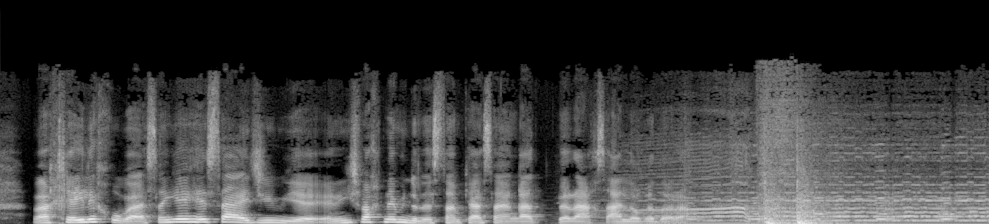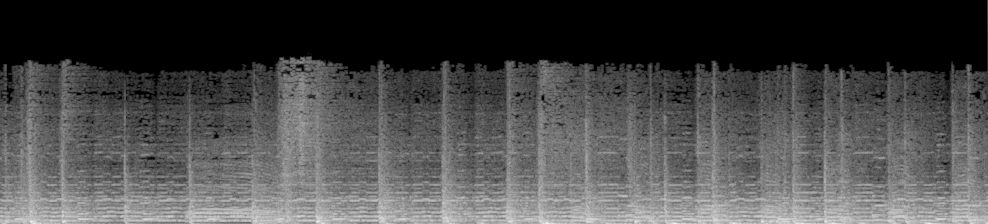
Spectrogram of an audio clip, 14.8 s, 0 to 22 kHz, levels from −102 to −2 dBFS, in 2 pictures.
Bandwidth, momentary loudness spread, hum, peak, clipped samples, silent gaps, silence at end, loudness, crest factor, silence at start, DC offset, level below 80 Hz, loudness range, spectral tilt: 16.5 kHz; 7 LU; none; -4 dBFS; under 0.1%; none; 0 s; -21 LUFS; 16 dB; 0 s; under 0.1%; -32 dBFS; 4 LU; -5 dB/octave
